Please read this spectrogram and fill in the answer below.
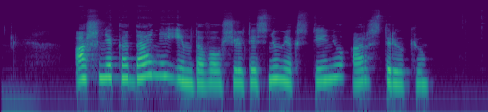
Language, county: Lithuanian, Vilnius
